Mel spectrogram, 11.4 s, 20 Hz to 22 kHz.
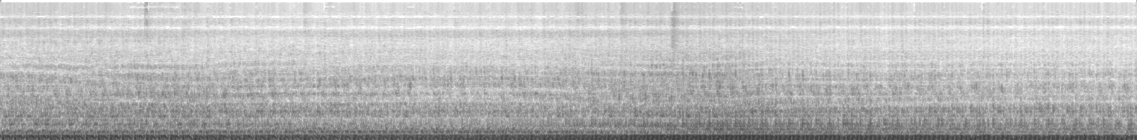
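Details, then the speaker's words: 2006 Monte Carlo SS V8, 129,000 miles, redone heads and Summit Racing aftermarket cam, cold start: deep idle with uneven loping beat settling as it warms; normal cam lope, check engine light from cam. "The cam until it finally dies down. Usually when it gets a temperature you can start to hear it. Yeah, you can hear it a little bit."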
